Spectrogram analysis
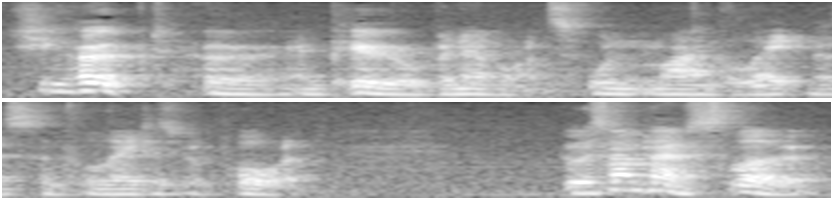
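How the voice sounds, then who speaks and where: A man's voice: medium pitch, expressive, fast talker, fairly bright tone, a little hiss or hum. A man narrating a story in a brooding, theatrical way, often in clipped fragments. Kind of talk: dramatic story reading. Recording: roomy echo, distant microphone.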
